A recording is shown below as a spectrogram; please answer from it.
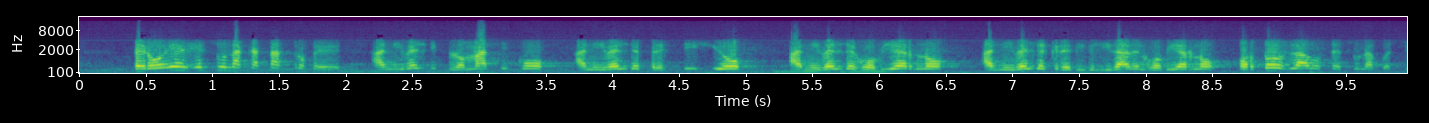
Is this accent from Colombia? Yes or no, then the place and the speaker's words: no; Mexico; nos exponen como mexicanos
